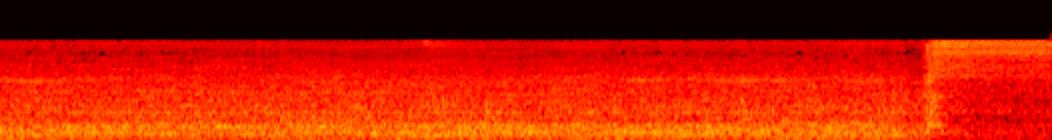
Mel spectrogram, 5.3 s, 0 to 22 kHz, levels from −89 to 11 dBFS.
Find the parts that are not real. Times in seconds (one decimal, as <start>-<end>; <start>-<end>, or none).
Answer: 1.0-3.1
